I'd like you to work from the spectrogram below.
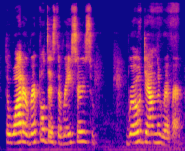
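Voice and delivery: put-on lively storybook reading to children; kindergarten teacher voice. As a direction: read it brightly to little kids. Teacher reads story aloud.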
